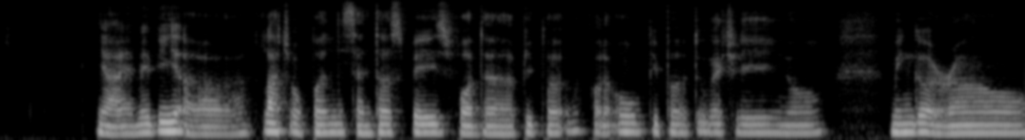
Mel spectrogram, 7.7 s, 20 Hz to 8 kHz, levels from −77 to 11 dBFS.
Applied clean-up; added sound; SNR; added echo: neural mask model DeepFilterNet 3.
